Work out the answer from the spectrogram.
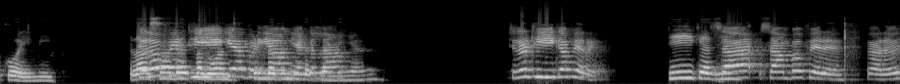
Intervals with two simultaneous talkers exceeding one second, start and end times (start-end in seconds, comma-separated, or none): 1.4-3.4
